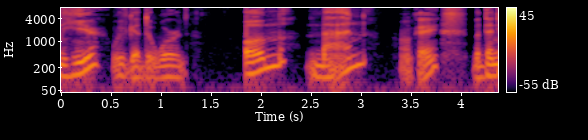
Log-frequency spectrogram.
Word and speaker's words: homme: And then here we've got the word homme, man, okay, but then it starts with H, as in French, H is not pronounced, so the first sound that we hear is O, okay, and then it will follow the same rule.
